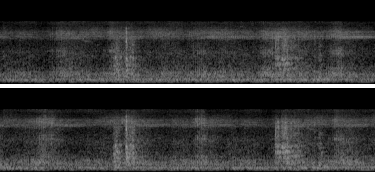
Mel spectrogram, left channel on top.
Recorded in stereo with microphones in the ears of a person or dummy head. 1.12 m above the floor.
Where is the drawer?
10° right (ahead or behind), 0.6 m.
